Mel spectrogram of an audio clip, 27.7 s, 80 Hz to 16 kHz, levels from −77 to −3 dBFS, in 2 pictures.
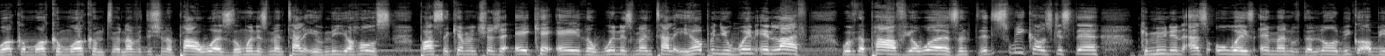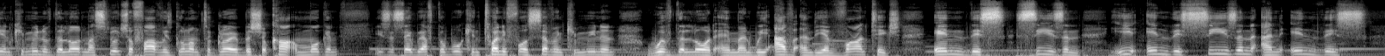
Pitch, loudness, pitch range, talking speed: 165 Hz, -17 LUFS, 150-185 Hz, 205 wpm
